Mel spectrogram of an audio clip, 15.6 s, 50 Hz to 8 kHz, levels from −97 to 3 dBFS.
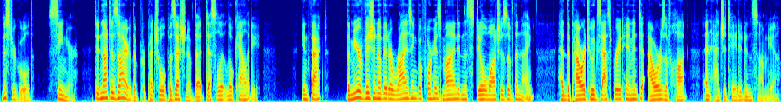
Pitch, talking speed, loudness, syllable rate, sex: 130 Hz, 170 wpm, -20 LUFS, 5.8 syllables/s, male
